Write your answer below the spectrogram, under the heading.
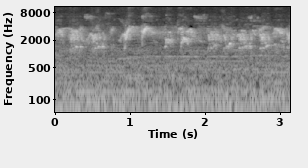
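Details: Many released Red-whiskered Bulbuls, about a thousand set free at once, give a continuous tangle of sharp chirps and quick warbling phrases without pause.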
